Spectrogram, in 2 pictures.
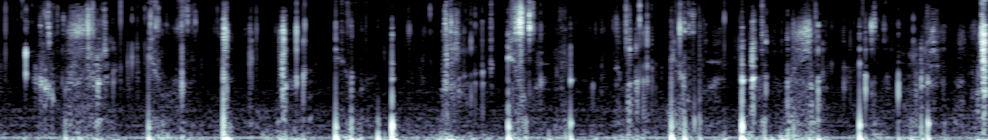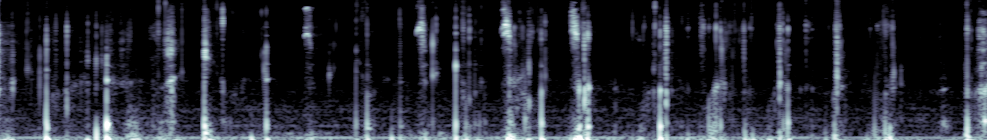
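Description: Gum being chewed right up against a microphone: irregular wet smacks and clicks, several a second.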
